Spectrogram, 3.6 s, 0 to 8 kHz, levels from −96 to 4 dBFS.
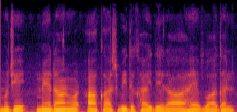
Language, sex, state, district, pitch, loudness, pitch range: Hindi, male, Uttar Pradesh, Lalitpur, 135 Hz, -18 LUFS, 135-140 Hz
